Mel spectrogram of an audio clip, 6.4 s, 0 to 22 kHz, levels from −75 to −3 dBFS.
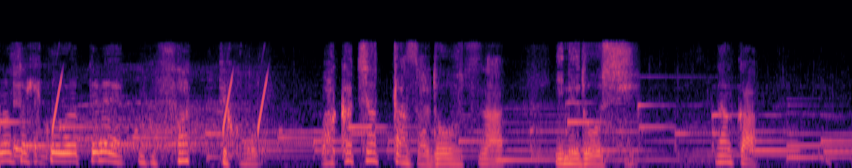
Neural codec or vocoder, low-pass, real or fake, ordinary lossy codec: none; none; real; none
